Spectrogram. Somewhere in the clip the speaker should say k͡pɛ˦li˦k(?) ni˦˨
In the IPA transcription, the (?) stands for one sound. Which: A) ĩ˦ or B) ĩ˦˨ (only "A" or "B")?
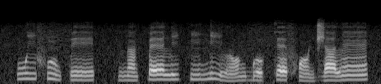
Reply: A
